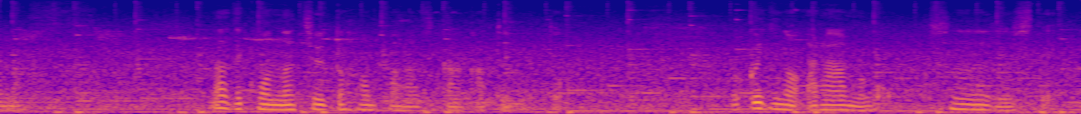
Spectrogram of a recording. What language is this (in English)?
Japanese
